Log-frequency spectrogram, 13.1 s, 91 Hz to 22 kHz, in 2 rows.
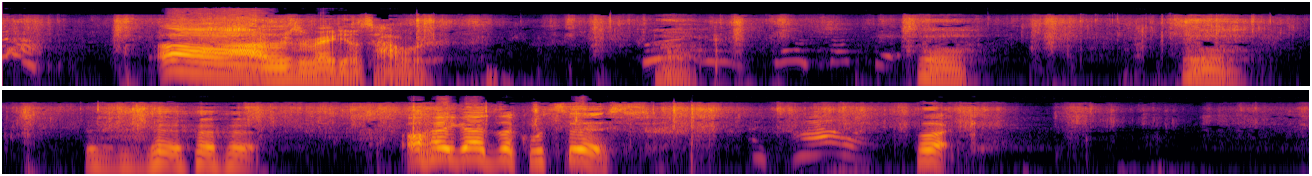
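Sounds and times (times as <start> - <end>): footsteps crunching through leaves: 0.0 - 13.0.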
